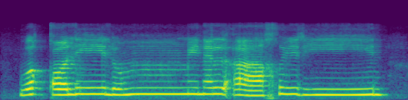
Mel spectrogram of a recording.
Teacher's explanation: व कलीलुम मिनल आखिरीन, कौफ को भी पुर पढ़ना है, लुम में इदगाम वाल गुन्ना है, आखिरीन में खा को भी पुर पढ़ना है, और इसकी कसरा भी बारीक रखनी है, रॉ को भी बारीक पढ़ना है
